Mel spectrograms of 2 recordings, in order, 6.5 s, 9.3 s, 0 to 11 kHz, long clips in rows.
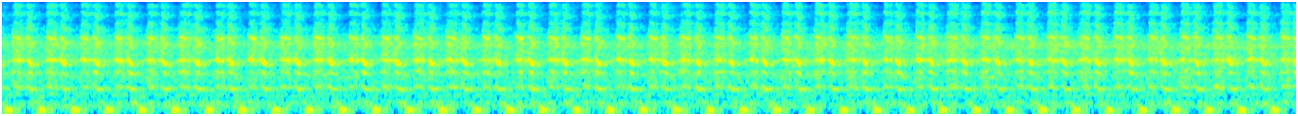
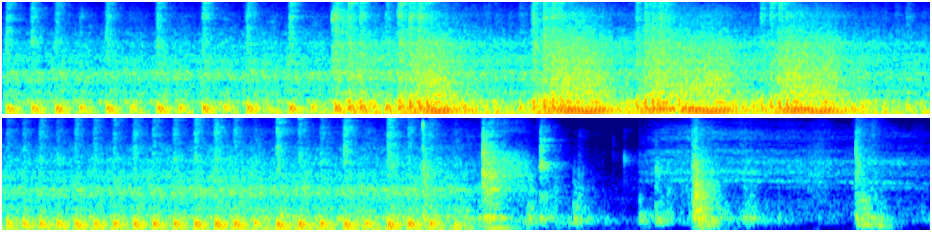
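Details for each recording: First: Peugeot Django 125 scooter after a carburettor replacement: ignition on, brake held, no throttle, steady starter churning at about five pulses a second with no firing while the empty float bowl fills. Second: Peugeot Django 125 single-cylinder scooter after carburettor replacement for hard starting and poor running: even putter about four beats a second after starting, then tails off; runs cleanly, spot on.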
